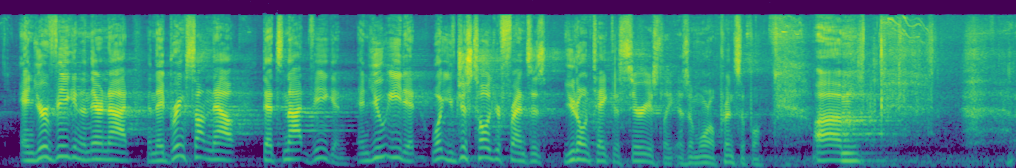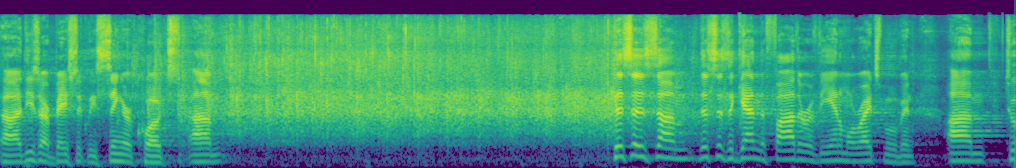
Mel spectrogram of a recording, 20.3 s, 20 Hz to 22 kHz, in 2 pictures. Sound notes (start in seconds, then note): 11.4 applause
